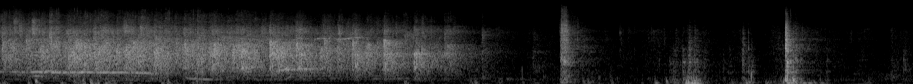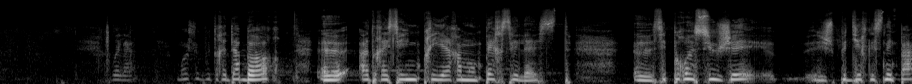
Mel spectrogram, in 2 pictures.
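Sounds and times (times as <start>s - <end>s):
cheers: 0.0s - 4.7s
sustained audience applause: 0.0s - 4.9s
sharp knocks or thuds: 6.6s - 8.2s
speech: 11.0s - 18.2s.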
